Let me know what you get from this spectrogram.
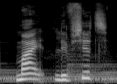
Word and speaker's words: Maj Lifshitz: Maj Lifshitz, velkommen. – Ej, det var perfekt. Det var perfekt udtalt.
